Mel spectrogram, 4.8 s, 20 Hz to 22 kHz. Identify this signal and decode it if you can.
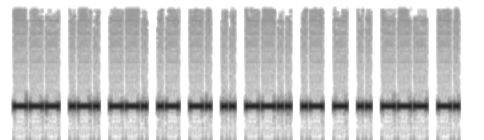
Morse code, heard as a keyed tone, about 30 wpm, 1000 Hz. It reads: ORGANIZATION
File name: 30wpm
